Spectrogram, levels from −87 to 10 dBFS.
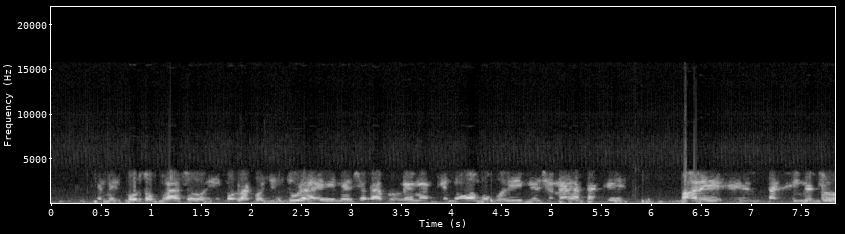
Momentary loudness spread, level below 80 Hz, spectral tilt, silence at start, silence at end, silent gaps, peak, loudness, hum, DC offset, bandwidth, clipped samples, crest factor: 11 LU; -48 dBFS; -6.5 dB/octave; 0.3 s; 0 s; none; 0 dBFS; -17 LUFS; none; under 0.1%; 8.6 kHz; under 0.1%; 18 dB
